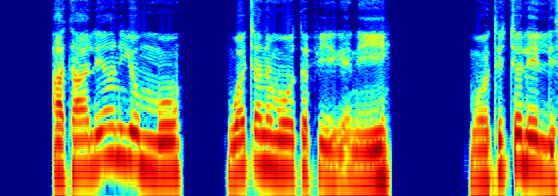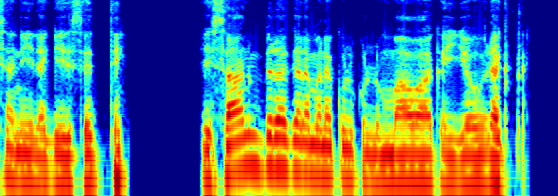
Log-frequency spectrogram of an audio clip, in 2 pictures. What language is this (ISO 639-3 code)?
orm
